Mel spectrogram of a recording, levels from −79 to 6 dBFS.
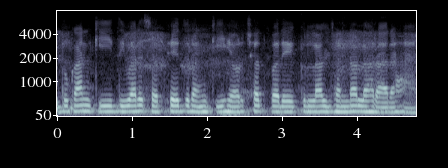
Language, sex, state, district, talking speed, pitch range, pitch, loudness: Hindi, female, Jharkhand, Palamu, 200 wpm, 150-160 Hz, 155 Hz, -15 LUFS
